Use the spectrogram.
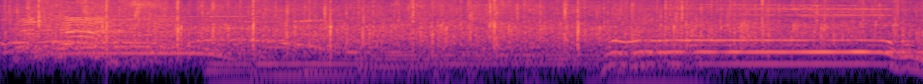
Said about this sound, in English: Please give a big round of applause and welcome back to the Mountain Stage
